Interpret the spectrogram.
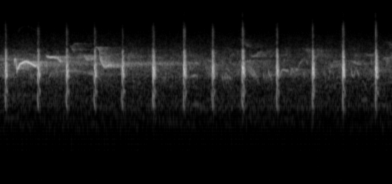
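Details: Great crested grebe (Podiceps cristatus) giving a fast, regular series of sharp, high clicking notes, about three per second, over a thin whistled tone early on.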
